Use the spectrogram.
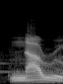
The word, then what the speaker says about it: Nauru: And Nauru, I think is how you say it. Or So Nauru? Nauru.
